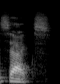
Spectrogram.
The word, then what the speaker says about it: Sachs: the term was coined by Goldman saches Goldman Sachs as we call it okay so SS I was pronouncing it for your convenience so Goldman Sachs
